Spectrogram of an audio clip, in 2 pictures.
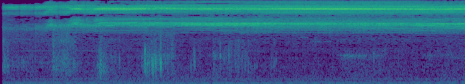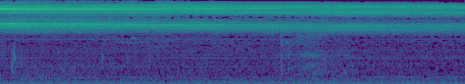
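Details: Hieroglyphic cicadas (Neocicada hieroglyphica) singing in Brendan T Byrne park, New Jersey: a steady, high, shimmering buzz held without a break, with soft knocks and rustles near the start and a low background hum.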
